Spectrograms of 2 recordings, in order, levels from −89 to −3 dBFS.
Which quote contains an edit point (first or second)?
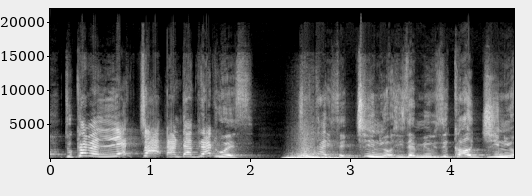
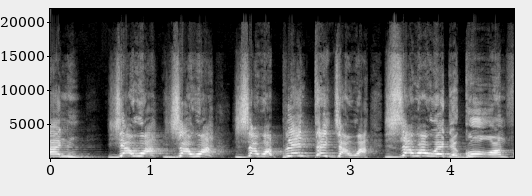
first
